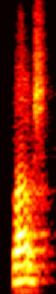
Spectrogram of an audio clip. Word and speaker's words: Lausch: É assim que pronuncia, Fernanda? Lausch.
